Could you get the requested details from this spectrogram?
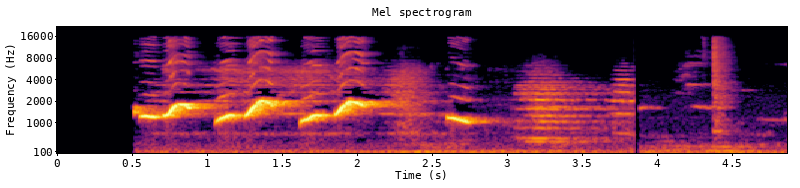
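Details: White-crested laughingthrush song: four loud rising whistled phrases near two seconds apart, then a lower slurred note and a burst of harsh chattering notes; faint low hum throughout.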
